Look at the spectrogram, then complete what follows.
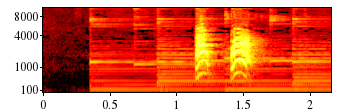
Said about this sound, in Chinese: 就在亚米绝望的时候，一声狗叫响了起来。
